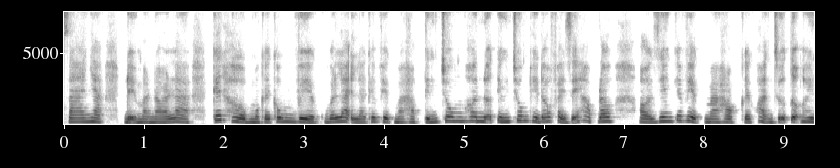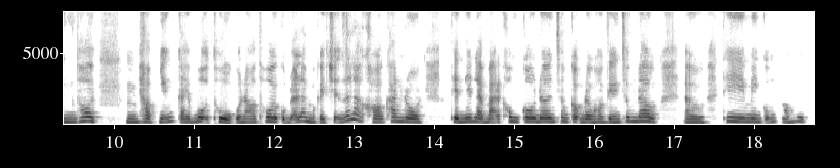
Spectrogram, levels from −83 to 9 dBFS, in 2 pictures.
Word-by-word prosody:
ra 240 -1 -1
nha, 240 -1 -2 0.3
để 195 - +2
mà 195 +1 -3
nói 190 +1 -3
là 230 -3 -3 0.3
kết 335 0 +2
hợp 260 -7 +3
một 200 -1 -2
cái 215 - 0
công 245 0 0
việc 215 -4 +7
với 225 +3 0
lại 255 0 +2
là 195 -1 -3
cái 260 -1 -1
việc 240 -3 +3
mà 195 -1 -4
học 200 0 -9
tiếng 215 +1 +1
Trung, 280 +2 +1
hơn 285 0 -3
nữa 270 - 0
tiếng 255 -2 0
Trung 310 +1 +2
thì 265 - +2
đâu 260 +1 -2
phải - - +1
dễ - - +4
học 270 -4 -11
đâu, 265 +1 +2 0.3
ờ, 220 -4 -2
riêng 275 +6 +1
cái 315 +2 -5
việc 275 -5 +4
mà 210 0 -5
học 205 -1 -5
cái 210 - -1
khoản 210 -2 -7
chữ - - +4
tượng 275 - +5
hình 235 -4 0
thôi, 275 +3 +3 0.4
ừm, 215 -2 -4
học 220 0 -4
những 245 +4 -3
cái 215 -6 -3
bộ - - +3
thủ 475 -4 +8
của - - -1
nó 195 +1 -6
thôi 260 -2 +5
cũng - - -4
đã - - -3
là 285 - -2
một 225 -6 -3
cái 205 - -1
chuyện - - -1
rất 320 - -1
là 390 -3 -1
khó 220 -4 -5
khăn 260 +4 -5
rồi. 235 -4 +4 0.4
Thế 475 - +10
nên 250 - 0
là 235 -3 +1
bạn 215 - -4
không 260 0 -1
cô 255 -1 +6
đơn 245 0 +3
trong 245 -1 -4
cộng 220 - -1
đồng 215 -1 +2
học 205 -2 -6
tiếng 205 +1 -2
Trung 260 +2 -1
đâu. 265 -2 +2 0.4
Ừ, 200 -3 -2 0.2
thì 255 0 +1
mình 240 -2 -2
cũng 235 - -7
có 200 -1 -8
một 255 +5 -7
240 Hz, 265 wpm, -22 LUFS, 210-265 Hz, 0.4 s, Thế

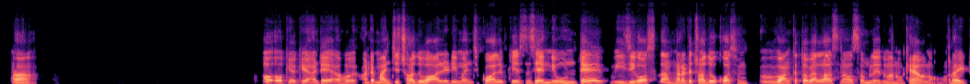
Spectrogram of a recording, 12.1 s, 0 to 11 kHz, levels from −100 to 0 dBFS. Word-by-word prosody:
ఆ! 130 -5 +3 2.9
ఓహ్! 200 - +4
Okay. 175 +1 -6
Okay. 165 -1 -2
అంటే 165 +4 0 0.2
ఓహో! 150 +2 -3 0.2
అంటే 130 +4 +1
మంచి 140 +5 0
చదువు 150 +4 +2
ఆల్రెడీ 155 +4 -2
మంచి 140 -1 -7
క్వాలిఫికేషన్స్ 135 +1 0
అయ్యని 125 +5 +2
ఉంటే, 130 - +3 0.4
వీజీగా 165 0 +1
వస్తదంటున్నారు. 130 -2 -1
అంటే 150 +3 0
చదువు 150 +6 +2
కోసం 175 0 +1 0.5
వంకతో 150 +4 +2
వెళ్లాల్సిన 145 -1 0
అవసరం 130 -2 -4
లేదు 100 0 -3
మనం 95 -1 -5
కేవలం 100 -3 +1 0.2
రైట్? 120 +5 +1
140 Hz, 130 wpm, -23 LUFS, 130-155 Hz, 2.9 s, ఓహ్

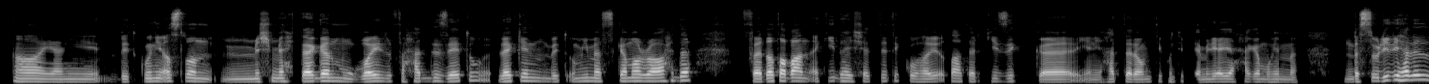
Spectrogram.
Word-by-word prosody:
آه، 135 -1 +3
يعني 125 -1 -4
بتكوني 140 +5 -4
أصلًا 150 -3 +1 0.4
مش 135 +3 -2
محتاجة 145 +2 +5
الموبايل 140 -1 +2
في - - -11
حد 145 +2 -5
ذاته، 150 +5 -2
لكن 145 +1 0
بتقومي 140 +3 -8
ماسكاه 145 0 -1
مرّة 155 -1 +5
واحدة، 180 +4 +2 0.5
فده 135 +2 +4
طبعًا 160 -2 +5
أكيد 155 -1 -9
هيشتتِك 145 0 -8
وهيقطع 135 +2 -2
تركيزِك 140 +2 -10 0.5
يعني 110 +1 -11
حتى 125 +1 -2
لو 115 0 +1
أنتِ 125 +2 -14
كنتِ 130 -2 -18
بتعملي 125 +2 -5
أي 130 0 +1
حاجة 125 0 -6
مهمة. 120 -2 -9 0.6
بس 130 +5 +3
قولي 175 +4 +1
لي 205 0 +3
هل 205 +1 +6
140 Hz, 145 wpm, -22 LUFS, 130-150 Hz, 0.6 s, هل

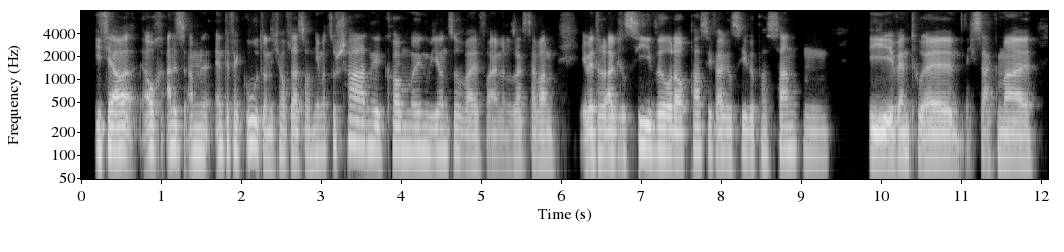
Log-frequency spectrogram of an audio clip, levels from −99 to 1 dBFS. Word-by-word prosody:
ist 120 -1 -1
ja 120 -1 +5
auch 125 0 0
alles 125 +1 0
am 115 +1 -2
Endeffekt 120 -1 -2
gut 140 -3 +3
und 100 -1 0
ich 95 - -15
hoffe, 110 -2 -4
da 105 - +1
ist 100 - -5
auch 105 -2 -4
niemand 110 +2 -5
zu 135 - -3
Schaden 135 -2 +1
gekommen 120 -1 0
irgendwie 115 -1 -1
und 115 -1 -2
so, 110 -1 -5
weil, 90 -1 -2
vor 90 - -9
allem, 95 +1 -5
wenn 95 - -10
du - - -11
sagst, 95 +1 -6
da 95 - -3
waren 95 0 -3 0.3
eventuell 105 +2 +1
aggressive 105 +3 +3
oder 110 -2 +5
auch 100 0 -2
passiv-aggressive 105 -2 -2
Passanten, 105 -1 -5 0.5
die 100 -2 +6
eventuell, 95 -1 +2
ich 140 - -8
sage 95 0 -7
mal, 95 -1 +1
105 Hz, 195 wpm, -22 LUFS, 100-120 Hz, 0.5 s, die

